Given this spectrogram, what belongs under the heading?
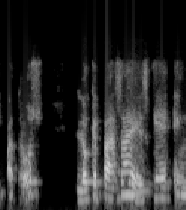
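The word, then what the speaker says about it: πατρός: Es patros, no pateros, patri, no pateri.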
